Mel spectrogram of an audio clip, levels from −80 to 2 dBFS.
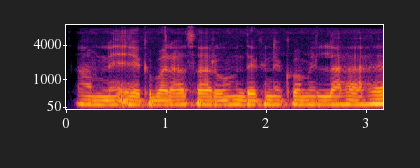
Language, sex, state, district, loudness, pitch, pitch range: Hindi, male, Chhattisgarh, Raipur, -16 LUFS, 110 Hz, 105-110 Hz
